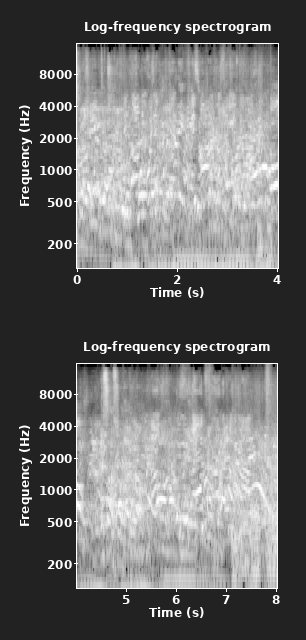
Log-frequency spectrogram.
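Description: Loud crowd chatter close to the microphone over a live rock band playing electric guitars, bass and drums, with steady low bass notes held underneath.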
